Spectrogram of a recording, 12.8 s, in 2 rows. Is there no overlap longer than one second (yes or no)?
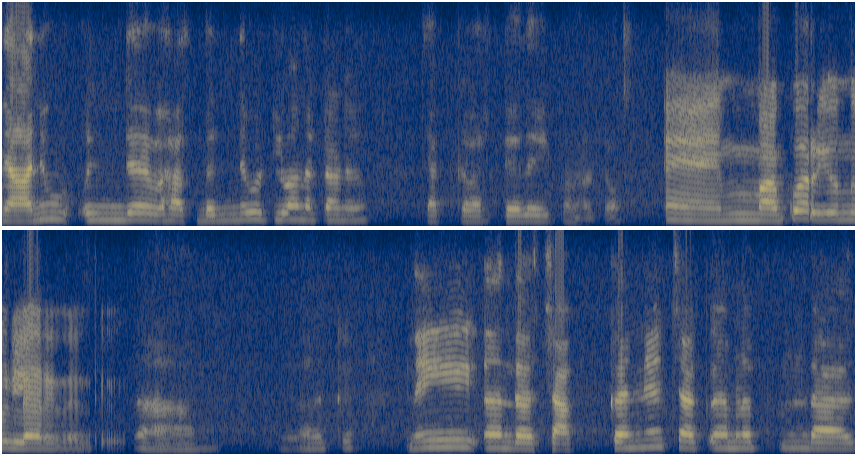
yes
